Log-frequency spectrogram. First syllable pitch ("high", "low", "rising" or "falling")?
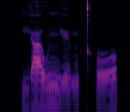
rising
